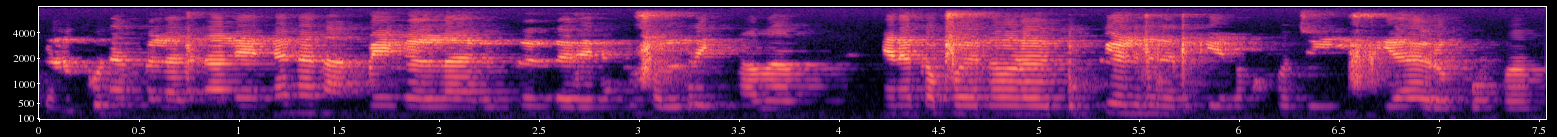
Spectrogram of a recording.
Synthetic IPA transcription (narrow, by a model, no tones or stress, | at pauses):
ɛɾɯkːɯnɐŋɡɐɭɐðɐnaːlɐɛnːɐnãnɐnmɐɪɣɐɭlãːɪɾɯkːɾɯd̪ɐðɛnɐkːɯsɔlːɐɪkːɯmɐmɐ | ɛnɐkːɐpːoːɛnːoːɽɐt̪ʊkːɯɛɻɯðɾɐðɯkːɯɛnːɐkːɐkʊɲd͡ʒɔ̃iːsɪjaːɪɾɯkːɯŋɐ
